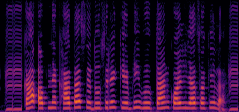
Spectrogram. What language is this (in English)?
Bhojpuri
